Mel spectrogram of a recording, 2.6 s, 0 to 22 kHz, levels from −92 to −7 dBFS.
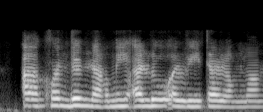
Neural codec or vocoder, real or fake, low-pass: codec, 16 kHz, 1 kbps, FreqCodec, smaller model; fake; 7.2 kHz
